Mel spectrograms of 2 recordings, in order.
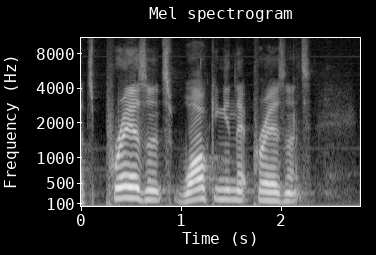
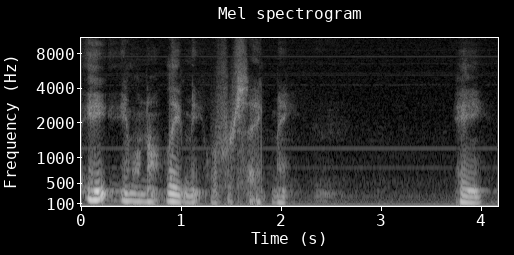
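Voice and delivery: soft, low murmur to yourself; quiet muttering; 5 semitones lower, 14 dB quieter than usual. Shown as a demonstration. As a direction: pray it under your breath. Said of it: "you kind of mutter".

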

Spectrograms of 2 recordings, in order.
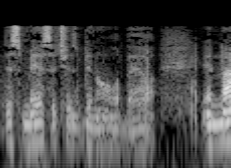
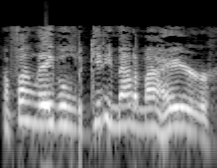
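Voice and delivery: high, loud gloating devil voice; a lightly hammed-up devil, pleased with himself; 11 semitones higher, 10 dB louder than usual. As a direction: crow like the devil spotting his chance. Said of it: "he says".

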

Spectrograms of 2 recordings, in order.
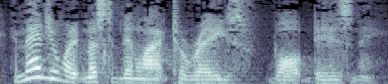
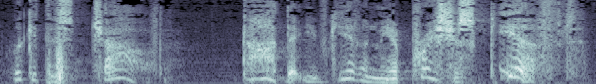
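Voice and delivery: high, softer, slow wonder; tender awe; 10 semitones higher, 4 dB quieter than usual. Acted. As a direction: marvel quietly at the precious gift. Parent awed, thanking God.

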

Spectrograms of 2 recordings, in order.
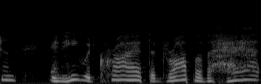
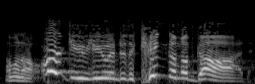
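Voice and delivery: loud, higher, hammed-up preacher arguing; bully him into faith, loudly; mock preachy argument; 11 semitones higher, 17 dB louder than usual. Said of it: "tried that real spiritual thing of".

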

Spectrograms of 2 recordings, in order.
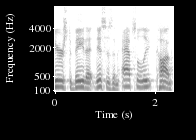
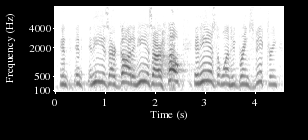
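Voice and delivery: rising, louder declaration peaking on "hope"; triumphant build; 4 semitones higher, 8 dB louder than usual. Real, not acted. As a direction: lift it like a victory cry. Preacher rises in triumph.

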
